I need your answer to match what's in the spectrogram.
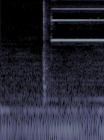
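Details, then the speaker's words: Riding lawn tractor starter solenoid bench-tested with multimeter on continuity: sharp click then steady meter beep, so solenoid is good. "and you can hear beeps. But sometimes when you hear this and nothing. So this one right here, it means this solenoid is a good solenoid."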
